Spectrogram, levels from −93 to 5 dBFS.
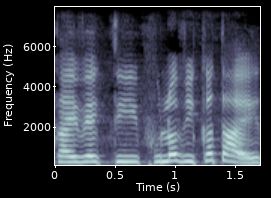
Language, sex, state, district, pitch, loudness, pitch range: Marathi, female, Maharashtra, Solapur, 280 Hz, -15 LUFS, 275-315 Hz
